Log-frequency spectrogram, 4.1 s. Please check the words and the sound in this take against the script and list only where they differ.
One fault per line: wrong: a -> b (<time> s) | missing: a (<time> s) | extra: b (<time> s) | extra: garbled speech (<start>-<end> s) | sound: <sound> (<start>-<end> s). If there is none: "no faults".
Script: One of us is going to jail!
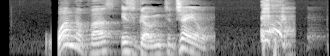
sound: dropout (0.6-0.7 s)
sound: throat clearing (3.3-3.7 s)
